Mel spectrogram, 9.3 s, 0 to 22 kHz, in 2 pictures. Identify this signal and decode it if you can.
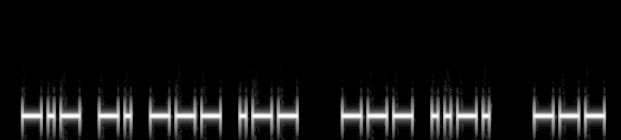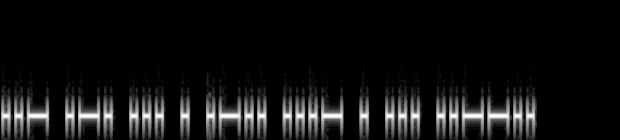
Morse code, heard as a keyed tone, about 25 wpm, 700 Hz. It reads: KNOW OF OURSELVES?
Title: Sentences from Top 1600 Words 25wpm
